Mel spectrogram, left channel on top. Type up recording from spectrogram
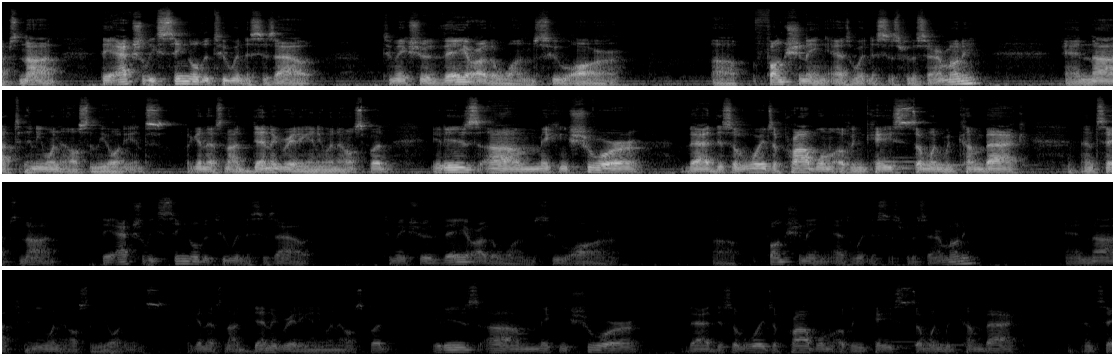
not, they actually single the 2 witnesses out to make sure they are the ones who are functioning as witnesses for the ceremony and not anyone else in the audience. Again, that's not denigrating anyone else, but it is making sure that this avoids a problem of in case someone would come back and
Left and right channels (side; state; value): right; quieter; 22.4 dB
